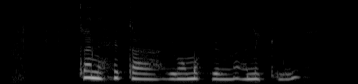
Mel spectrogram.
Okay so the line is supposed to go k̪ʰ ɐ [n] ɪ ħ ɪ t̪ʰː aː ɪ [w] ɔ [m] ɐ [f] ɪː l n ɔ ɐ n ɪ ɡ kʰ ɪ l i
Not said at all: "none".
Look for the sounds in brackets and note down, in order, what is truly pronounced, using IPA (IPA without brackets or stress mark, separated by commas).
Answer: n, ɣ, m, f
